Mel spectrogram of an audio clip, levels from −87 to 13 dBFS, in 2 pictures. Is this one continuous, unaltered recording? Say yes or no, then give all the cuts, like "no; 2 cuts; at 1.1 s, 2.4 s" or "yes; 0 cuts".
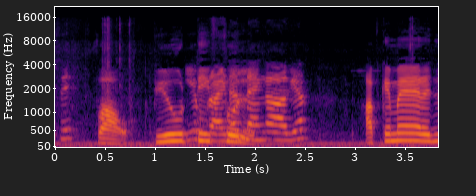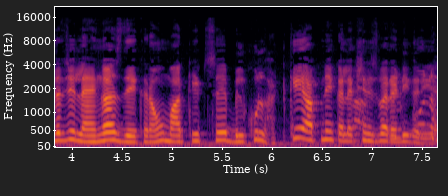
yes; 0 cuts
